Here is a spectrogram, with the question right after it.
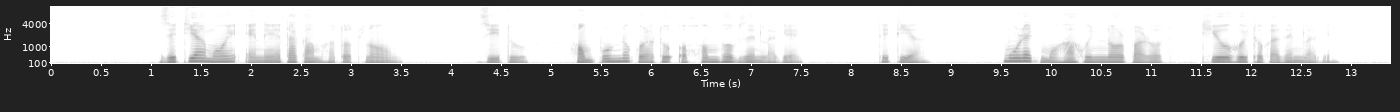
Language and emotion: Assamese, sad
